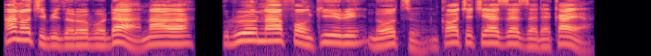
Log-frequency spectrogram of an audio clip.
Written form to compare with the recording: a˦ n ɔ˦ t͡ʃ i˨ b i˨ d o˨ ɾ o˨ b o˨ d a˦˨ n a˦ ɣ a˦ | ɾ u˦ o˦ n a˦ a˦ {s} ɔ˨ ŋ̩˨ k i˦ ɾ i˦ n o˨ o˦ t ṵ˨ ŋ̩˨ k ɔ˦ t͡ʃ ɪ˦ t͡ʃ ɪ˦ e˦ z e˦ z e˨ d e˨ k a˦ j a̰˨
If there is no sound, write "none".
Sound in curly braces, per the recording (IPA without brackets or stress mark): f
